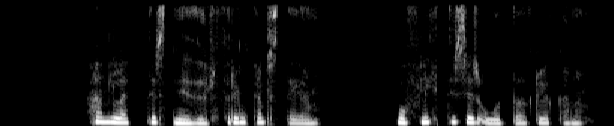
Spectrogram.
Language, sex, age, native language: Icelandic, female, 20-29, Icelandic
